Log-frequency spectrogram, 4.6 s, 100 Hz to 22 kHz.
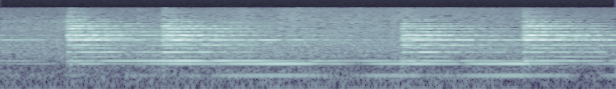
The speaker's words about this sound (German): Dreimal am Tag läuten in allen katholischen Kirchen die Glocken. So auch in der Kirche St. Aldegundis in Rheindorf, einer der 24 katholischen Kirchen in Leverkusen.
